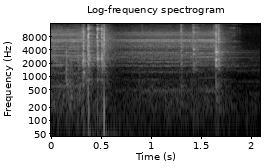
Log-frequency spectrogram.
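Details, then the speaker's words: Rock-Ola 456 jukebox under restoration: quick clicks and a clunk as the carriage stops, then another snap a second later; normal record selection cycle on a B-side (inner ring) selection. "see it's searching for it that carriage comes around finds it stops good for does its thing and"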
